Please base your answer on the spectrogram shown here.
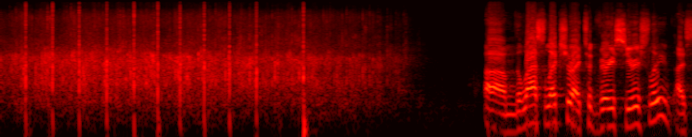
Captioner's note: applause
